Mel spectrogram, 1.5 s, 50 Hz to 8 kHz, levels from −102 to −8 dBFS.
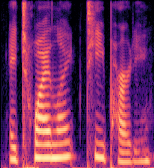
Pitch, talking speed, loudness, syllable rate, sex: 210 Hz, 155 wpm, -16 LUFS, 4.6 syllables/s, female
